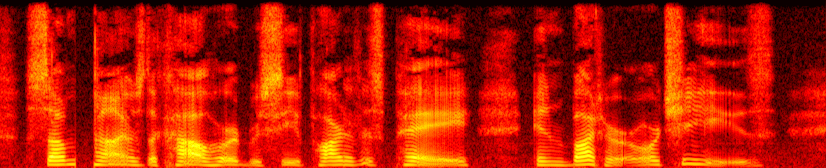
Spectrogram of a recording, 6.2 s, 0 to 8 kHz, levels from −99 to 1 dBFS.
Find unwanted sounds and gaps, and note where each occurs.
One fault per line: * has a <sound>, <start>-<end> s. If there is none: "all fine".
* has a dropout, 0.6-0.7 s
